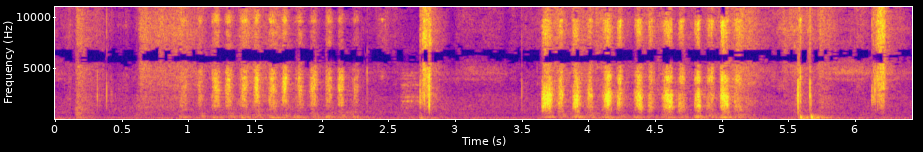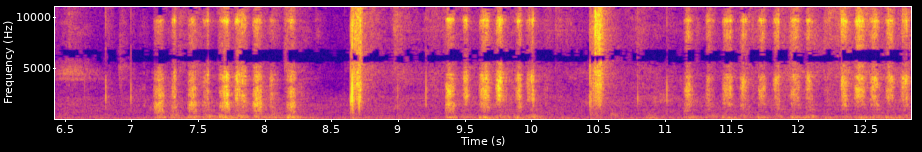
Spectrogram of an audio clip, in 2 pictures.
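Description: A scraper rasps in quick, repeated strokes across a scratch card.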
